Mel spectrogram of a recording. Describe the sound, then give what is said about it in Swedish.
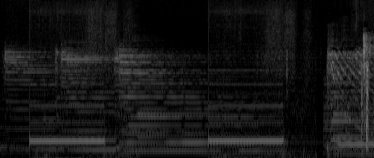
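An outgoing phone call's ringing tone: sustained, buzzy electronic tones that step between a few pitches over several seconds, with no one speaking. “Så nu ringer vi upp”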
